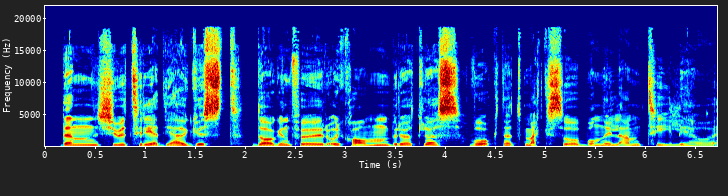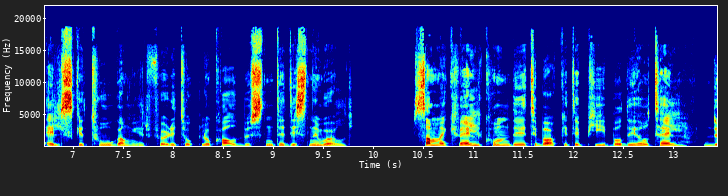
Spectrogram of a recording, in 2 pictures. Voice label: Audiobook M Roman

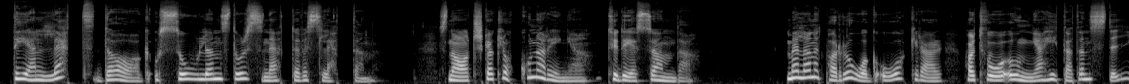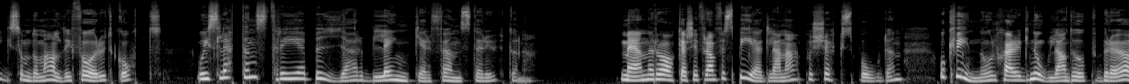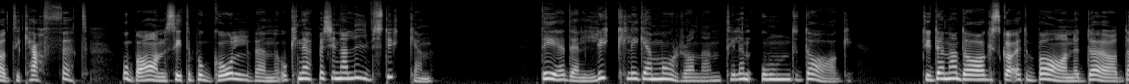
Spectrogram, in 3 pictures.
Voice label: SWE Audiobook f

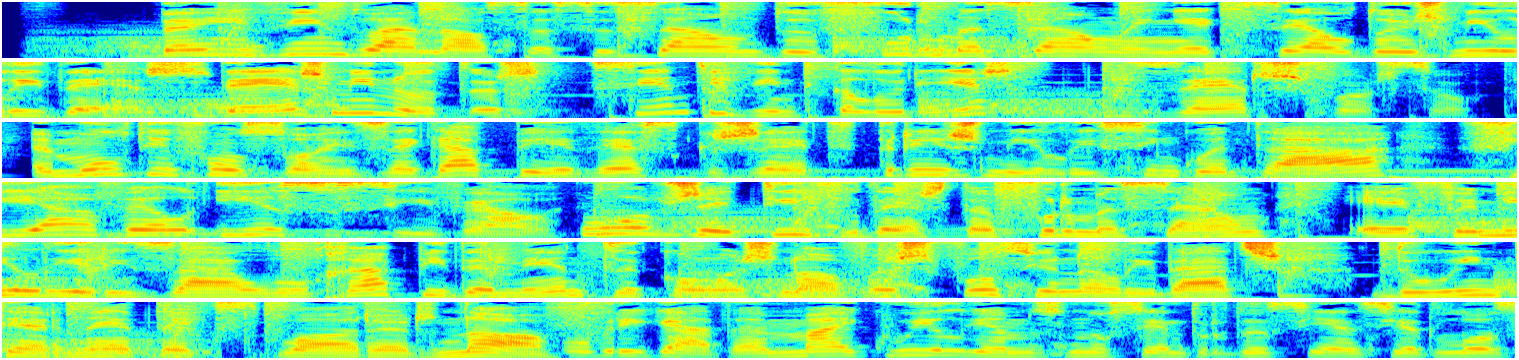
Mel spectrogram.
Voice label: por f, voice samples commercial

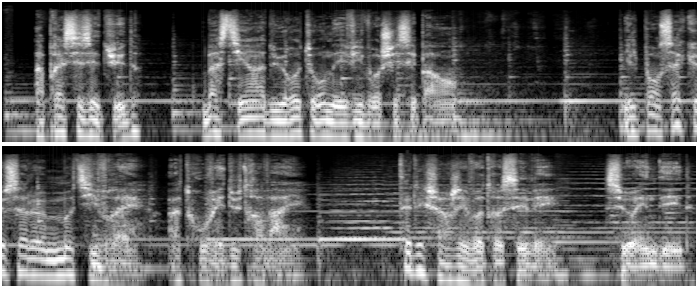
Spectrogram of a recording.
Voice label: FRE M com

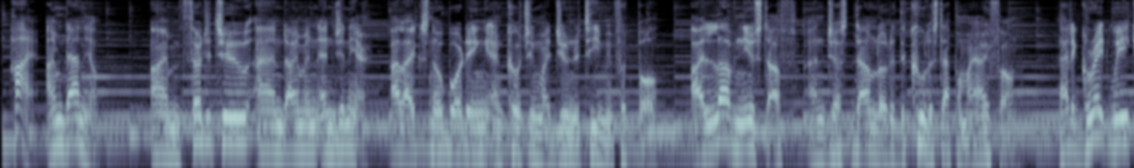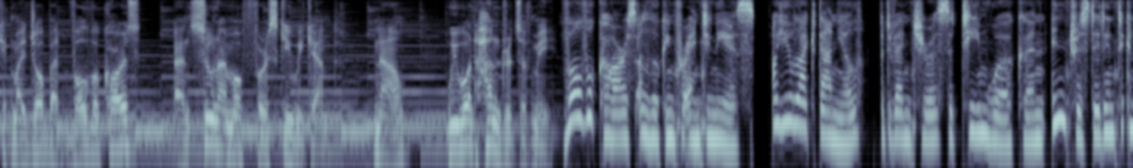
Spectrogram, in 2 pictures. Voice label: se m eng

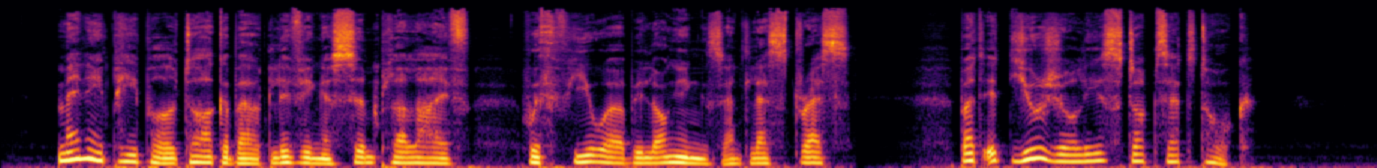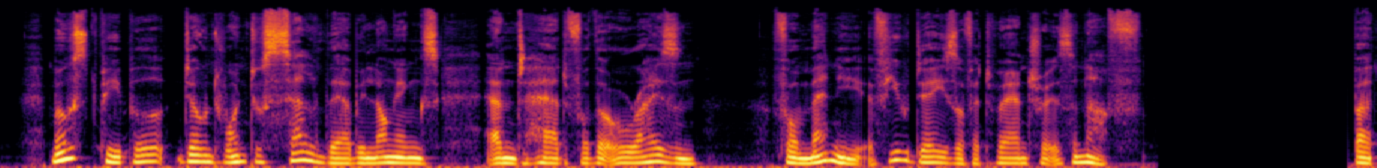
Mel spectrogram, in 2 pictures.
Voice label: eng for ger f info

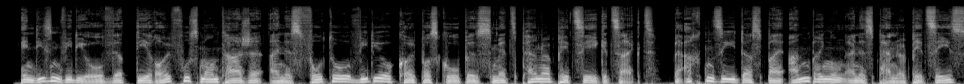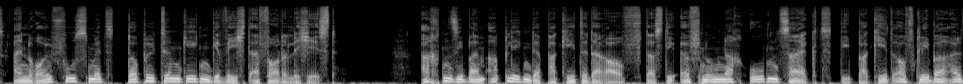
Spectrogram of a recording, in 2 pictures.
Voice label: ger m informative

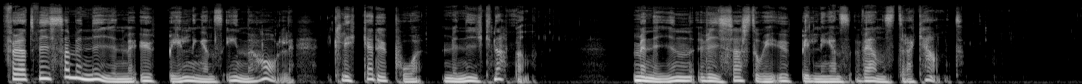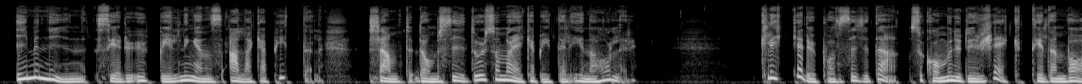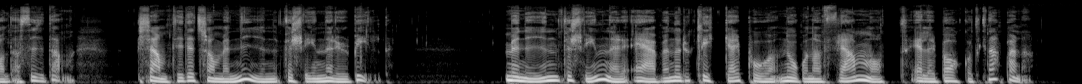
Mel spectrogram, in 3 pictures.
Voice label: informative

